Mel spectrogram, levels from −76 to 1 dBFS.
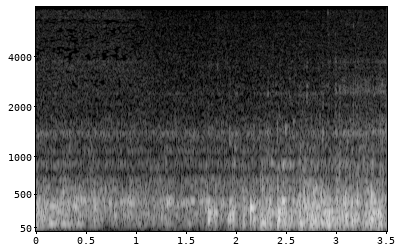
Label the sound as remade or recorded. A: recorded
